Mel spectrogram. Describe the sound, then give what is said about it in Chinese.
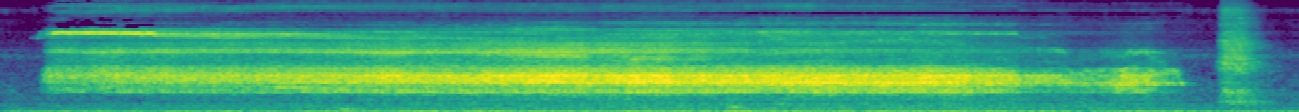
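A slow, controlled exhale from a breathing exercise with core support, one long, steady, airy hiss held for about ten seconds before it fades, followed by a brief faint sound. “然后腰腹支撑，然后慢慢排排排，把所有的气息都呼出为止。”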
